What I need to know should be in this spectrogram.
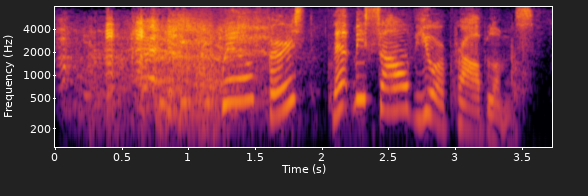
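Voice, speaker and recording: A woman's voice: extremely high pitch, wildly swooping pitch, drawn-out words, a loud crowd, very noisy, full character voice. A woman playing a cheerful, whimsical magical schoolteacher in a cartoon, theatrical and encouraging. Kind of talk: 1970s cartoon voice acting. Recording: music behind the voice.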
